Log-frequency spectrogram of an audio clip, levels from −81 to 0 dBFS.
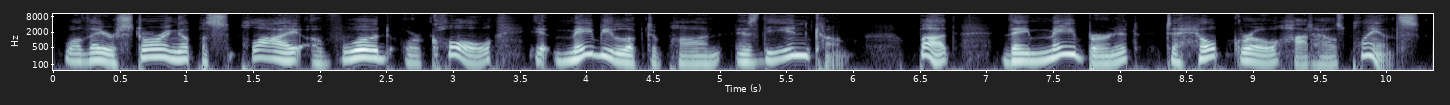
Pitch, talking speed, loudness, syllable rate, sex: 155 Hz, 170 wpm, -18 LUFS, 4.6 syllables/s, male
